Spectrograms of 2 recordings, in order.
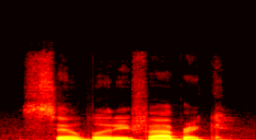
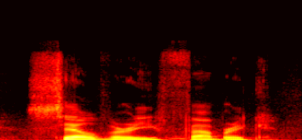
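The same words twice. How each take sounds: The two takes are said the same way.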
